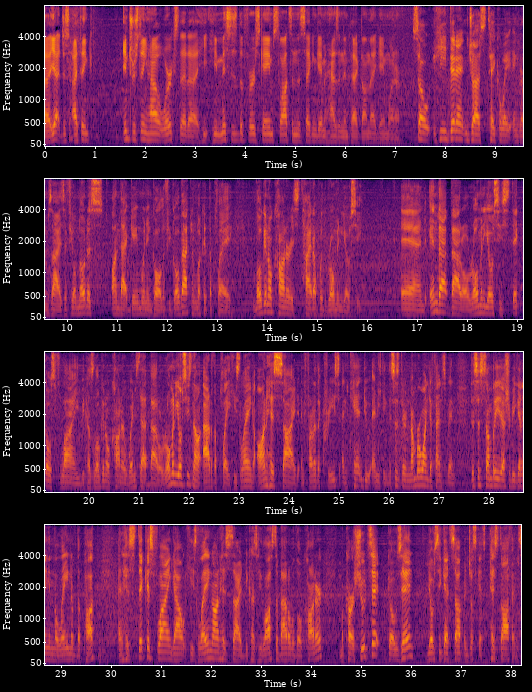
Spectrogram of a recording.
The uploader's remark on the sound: live at Ball Arena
